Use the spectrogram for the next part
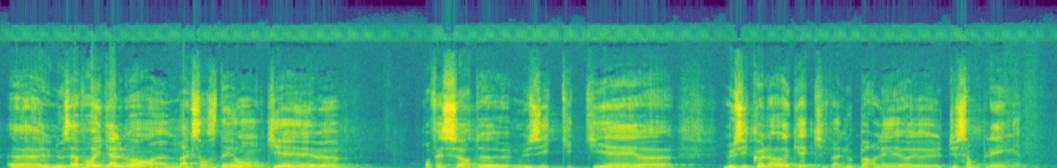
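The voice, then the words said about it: Speaks French with an accent. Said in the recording (French): “Je m'excuse pour mon accent.”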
